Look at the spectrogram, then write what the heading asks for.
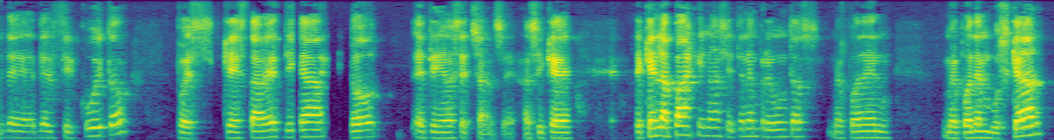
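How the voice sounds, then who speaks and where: A man joining a live-stream chat as a guest, pitching enthusiastically and persuasively. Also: dull audio.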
